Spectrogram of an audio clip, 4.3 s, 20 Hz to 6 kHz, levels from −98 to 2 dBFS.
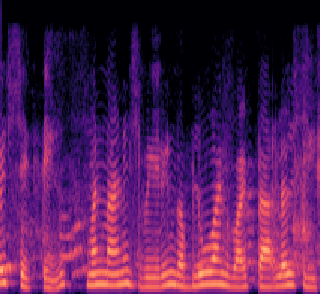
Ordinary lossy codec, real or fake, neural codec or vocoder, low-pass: none; fake; codec, 44.1 kHz, 7.8 kbps, Pupu-Codec; 5.4 kHz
